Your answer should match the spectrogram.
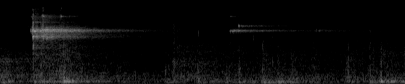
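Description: Basketball shoes squeaking on a hardwood gym floor as players cut and jump in a drill: a sharp high squeal about a third of a second in that fades over a second, and a shorter one about halfway through. Light thuds of feet and the ball run between them.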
